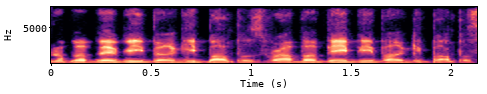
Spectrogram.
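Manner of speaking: rapid, rattled-off tongue twister delivery.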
